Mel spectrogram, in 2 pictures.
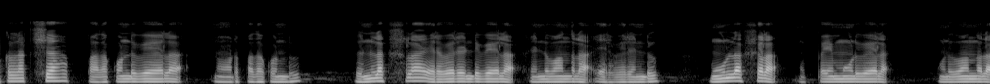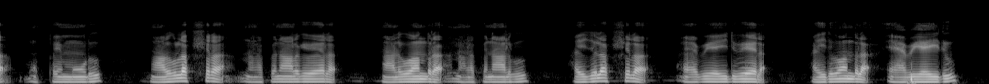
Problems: none marked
